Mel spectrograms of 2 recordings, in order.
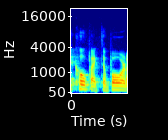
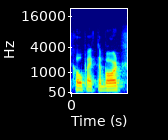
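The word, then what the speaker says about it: Kopek Des Bordes: your I should say copc the board I keep pronouncing the S but obviously it's French copc the board what's your thoughts you're a big K.T fan are you still a big k.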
